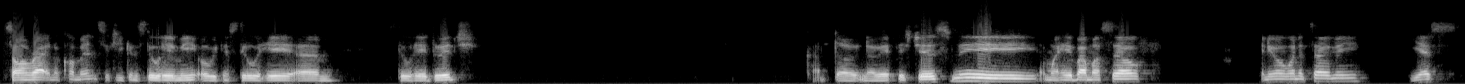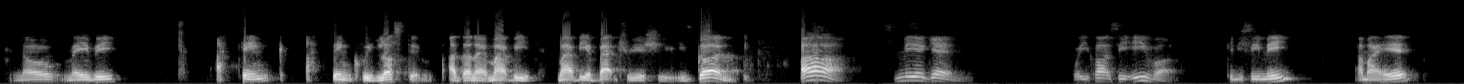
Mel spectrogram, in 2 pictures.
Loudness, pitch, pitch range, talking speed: -14 LUFS, 110 Hz, 100-130 Hz, 155 wpm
